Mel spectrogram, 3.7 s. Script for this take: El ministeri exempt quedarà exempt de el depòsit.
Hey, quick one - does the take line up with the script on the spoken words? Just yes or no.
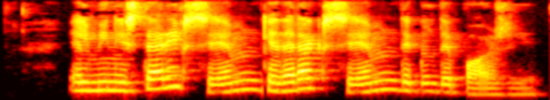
yes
